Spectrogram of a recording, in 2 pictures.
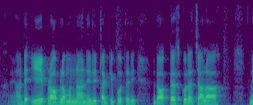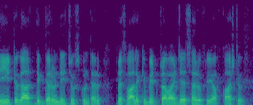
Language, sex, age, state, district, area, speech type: Telugu, male, 30-45, Telangana, Peddapalli, rural, spontaneous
